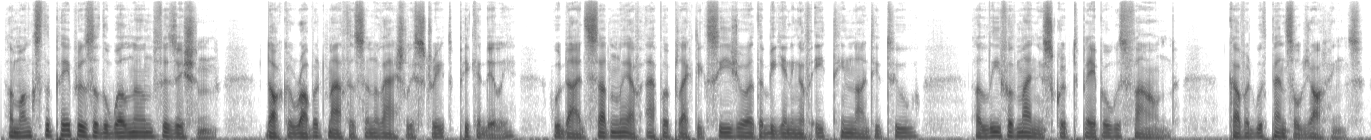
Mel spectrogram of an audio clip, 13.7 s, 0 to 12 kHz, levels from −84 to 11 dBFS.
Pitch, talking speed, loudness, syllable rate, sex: 85 Hz, 165 wpm, -20 LUFS, 5.9 syllables/s, male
